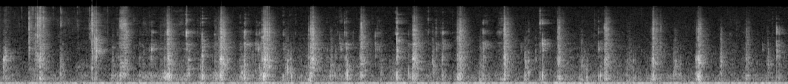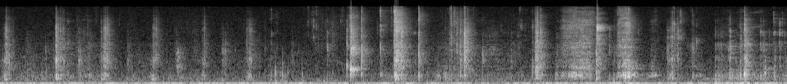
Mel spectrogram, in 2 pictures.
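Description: A man chews and bites into soft chocolate close to a microphone, with wet smacking sounds.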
